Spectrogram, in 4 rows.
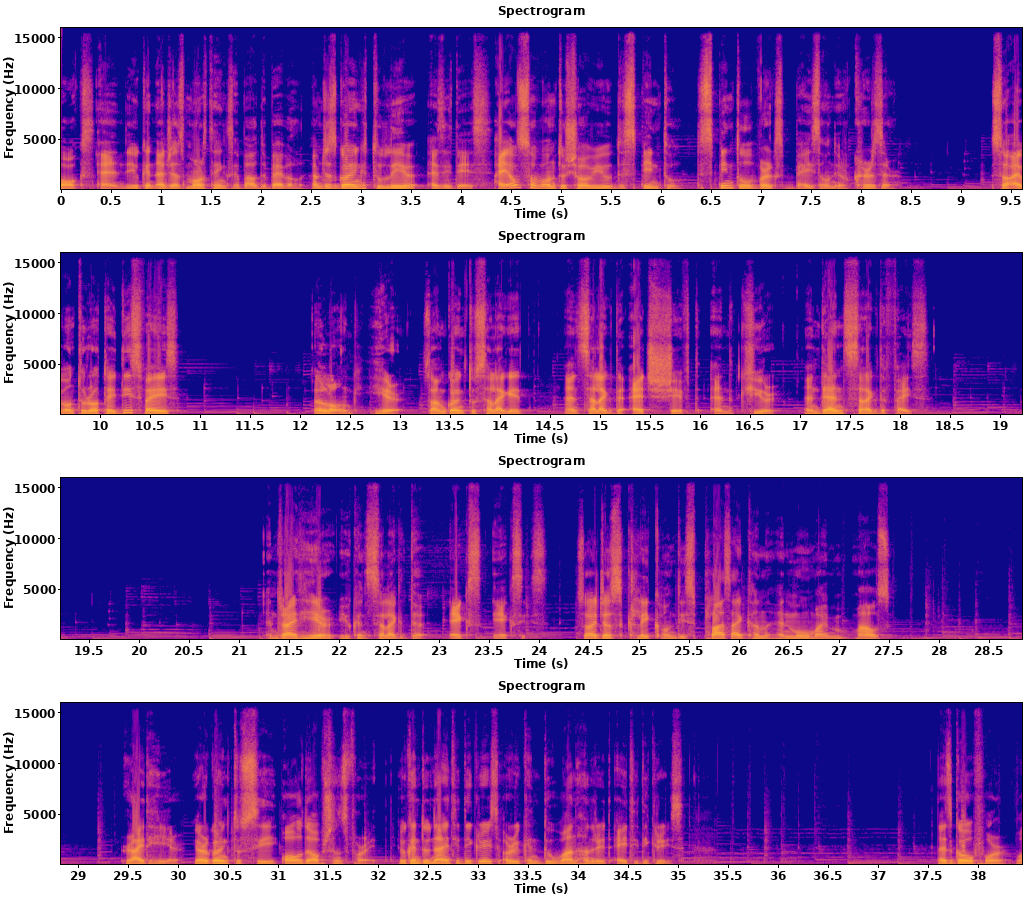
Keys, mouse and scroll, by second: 0.7-1.9 shift+drag, 3.0 shift+click, 3.9 shift+middle click, 3.9 scroll up 1, 6.2 click, 9.7 3, 10.9 shift+middle drag, 11.6 2, 11.9 click, 12.5 shift+s, 13.5 3, 14.0 click, 14.8-15.5 scroll up 2, 15.3 2, 15.5 click, 15.8 middle click, 16.2-16.9 scroll up 1, 17.2 shift+s, 18.7 scroll down 1, 19.1 shift+middle drag, 19.5 scroll down 1, 19.7 middle drag, 20.4 3, 20.6 click, 24.3 click, 25.5-27.9 drag, 28.9 shift+middle drag, 32.0 click, 33.4 click, 35.4 scroll down 1, 35.6-35.9 middle drag, 36.4 click, 37.2 click.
